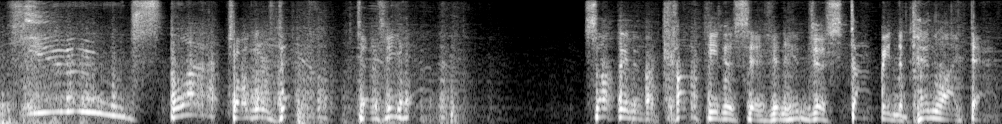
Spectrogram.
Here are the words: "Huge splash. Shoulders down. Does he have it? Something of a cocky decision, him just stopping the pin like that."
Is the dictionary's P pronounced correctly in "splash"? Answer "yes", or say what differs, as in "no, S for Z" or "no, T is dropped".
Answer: no, P is dropped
